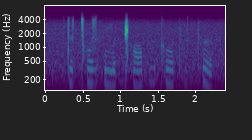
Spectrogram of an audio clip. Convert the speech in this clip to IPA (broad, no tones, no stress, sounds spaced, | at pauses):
t u z ǀʰ o z θ ʊ m ɵ ǁʰ ɔ bʱ ɵ kʰ o pʰ o̤ t pʰ ɵ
